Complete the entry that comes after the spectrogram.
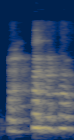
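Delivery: quick light laugh; short laugh. Real, not acted. After admitting she sounds excited, short light laugh. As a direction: laugh off her own excitement. Laugh closing her answer.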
